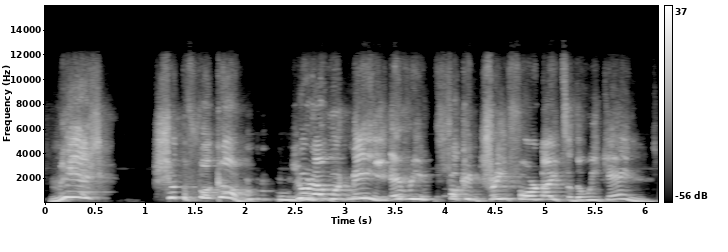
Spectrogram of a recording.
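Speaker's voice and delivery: yelling high and loud at his mate; retold furious shout. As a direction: blast it at him, fed up with his lie. Calling out mate's lie.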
